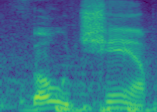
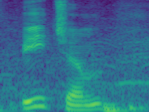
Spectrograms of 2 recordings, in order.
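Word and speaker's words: Beauchamp: Bill and he said well I say Bo champ that sounds athletic my father says Beach him he said but when I'm talking to the ladies I kind of like like the French pronunciation I'm Chara's the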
